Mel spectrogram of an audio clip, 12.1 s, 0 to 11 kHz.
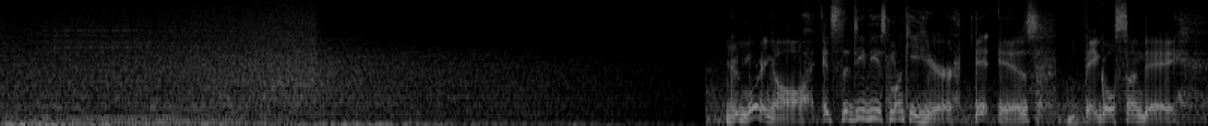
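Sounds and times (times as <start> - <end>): deep rumble: 0.0 - 7.2
dense whoosh: 0.0 - 7.2.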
